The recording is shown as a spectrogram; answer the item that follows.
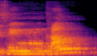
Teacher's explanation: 그러면 여기서는 지금 변화가 어떻게 일어났어? 받침 기역이 뭘로 변했습니까? 이응으로 변했죠. 뭐 때문에? 뒤에 이어지는 미음 때문에.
